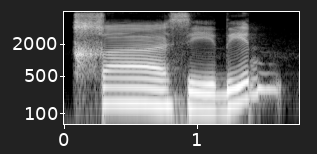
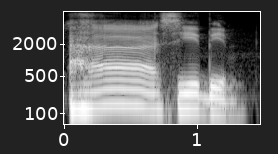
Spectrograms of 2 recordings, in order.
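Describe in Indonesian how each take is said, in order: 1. Diawali dengan bunyi h serak, seperti kh. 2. Diawali dengan h biasa yang ringan dan berhembus. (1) "ada semi-semi huruf kh-nya di sana" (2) "huruf hanya H, H besar"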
